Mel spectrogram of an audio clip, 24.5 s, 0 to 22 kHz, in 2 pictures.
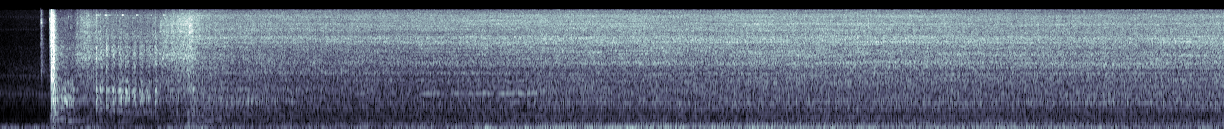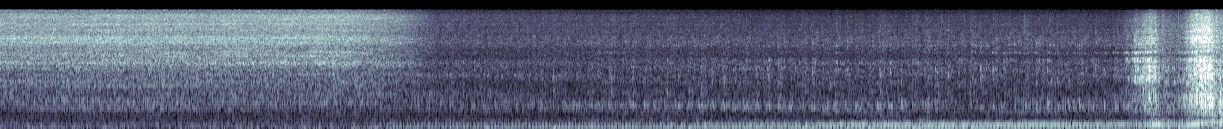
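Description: A 1967 Ford Mustang GT cranks and fires up, then settles into a steady, rumbling idle that holds close and loud for about twenty seconds, with a brief rev change near the end and no talking.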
